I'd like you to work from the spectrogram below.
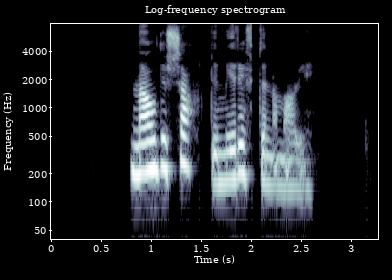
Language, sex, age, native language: Icelandic, female, 60-69, Icelandic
